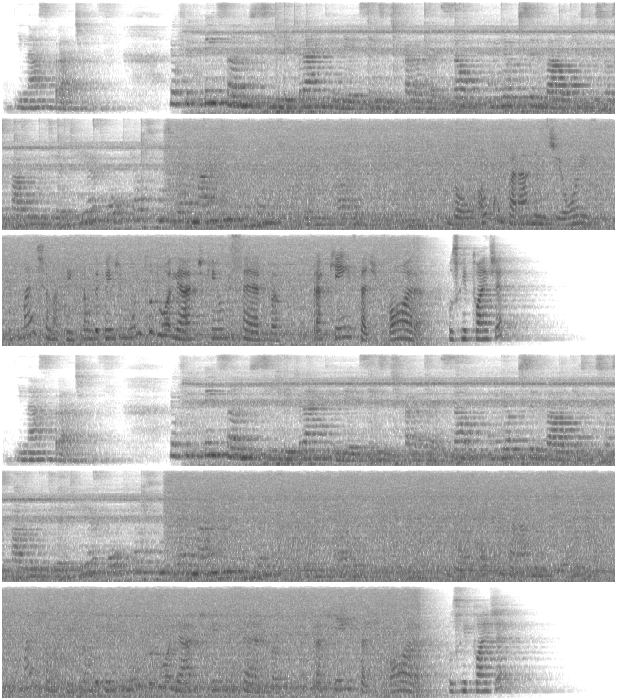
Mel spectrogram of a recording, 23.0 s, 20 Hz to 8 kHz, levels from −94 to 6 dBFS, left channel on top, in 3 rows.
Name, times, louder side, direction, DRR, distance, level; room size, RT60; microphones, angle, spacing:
voice 1, 0.1-1.0 1.6-12.4, equal, 5° left, -4 dB, 1.3 m, -35 dB
sound 1, 2.2-19.5, right 1 dB, 60° right, 1.3 m, -40 dB
Typing, 3.2-15.0, equal, 35° left, 1.3 m, -42 dB
sound 2, 9.7-20.6, right 2 dB, 10° right, 0.5 m, -35 dB
voice 2, 13.2-18.8 19.2-20.6 20.9-21.6, left 6 dB, 70° left, 9 dB, 0.3 m, -32 dB
9.4 x 5.6 x 2.7 m, 1.1 s
head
